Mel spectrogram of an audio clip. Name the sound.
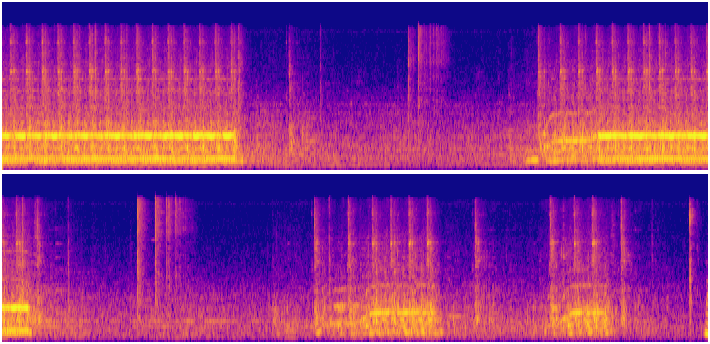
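sewing machine sewing a seam in fabric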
